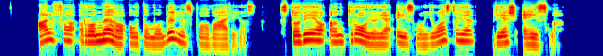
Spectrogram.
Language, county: Lithuanian, Kaunas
